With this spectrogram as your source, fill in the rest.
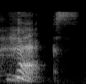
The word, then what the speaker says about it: H3X: I was like it's hex he was like good because h3x is a really weird name for a band I'm like why would you think that it looks like it says hex um so yeah we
